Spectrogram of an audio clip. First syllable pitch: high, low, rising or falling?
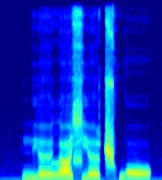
low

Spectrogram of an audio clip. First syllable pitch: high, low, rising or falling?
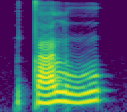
rising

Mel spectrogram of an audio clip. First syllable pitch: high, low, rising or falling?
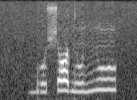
low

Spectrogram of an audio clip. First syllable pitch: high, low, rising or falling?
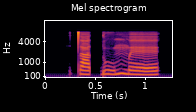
low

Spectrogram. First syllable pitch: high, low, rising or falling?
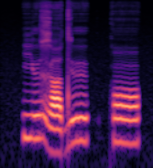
high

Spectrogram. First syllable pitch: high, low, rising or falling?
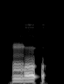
falling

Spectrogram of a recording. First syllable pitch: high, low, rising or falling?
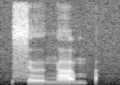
low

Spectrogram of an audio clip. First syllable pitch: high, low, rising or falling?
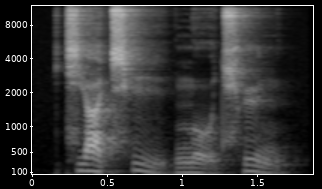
falling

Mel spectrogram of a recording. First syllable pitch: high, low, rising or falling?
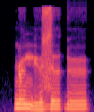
high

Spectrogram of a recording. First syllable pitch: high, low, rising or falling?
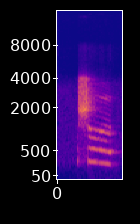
falling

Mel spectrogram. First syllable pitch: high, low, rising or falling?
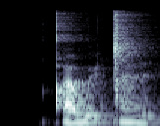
low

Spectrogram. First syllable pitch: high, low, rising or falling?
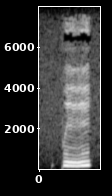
low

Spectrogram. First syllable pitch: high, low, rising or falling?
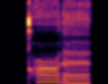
high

